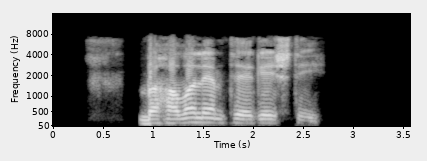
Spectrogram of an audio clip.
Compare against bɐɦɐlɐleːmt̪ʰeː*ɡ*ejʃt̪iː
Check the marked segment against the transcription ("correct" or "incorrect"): correct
